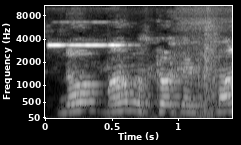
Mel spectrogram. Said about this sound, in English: No, mama's cooking. I hear the fire alarm.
